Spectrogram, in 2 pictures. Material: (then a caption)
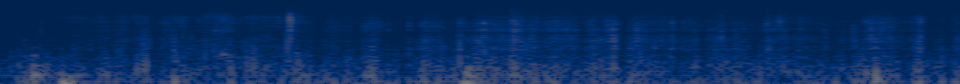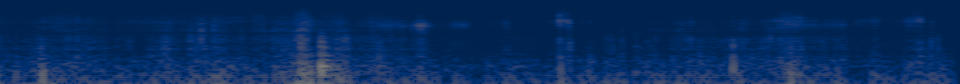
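Latex. An empty, loose pink latex glove is scrunched and stretched by both hands. It gives a steady stream of crinkling and rubbing with short, sharp crackles throughout the clip.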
